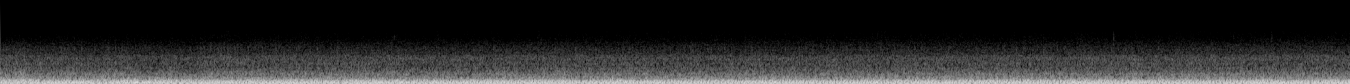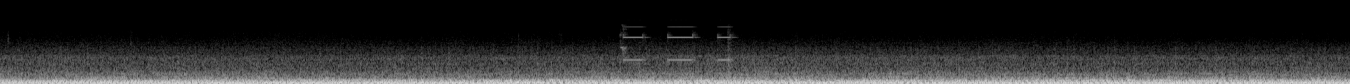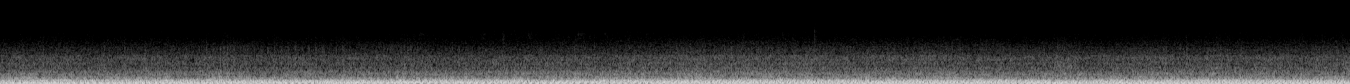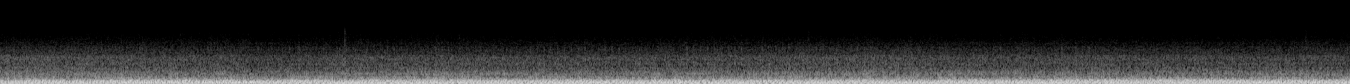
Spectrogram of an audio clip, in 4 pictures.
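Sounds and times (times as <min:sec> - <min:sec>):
short electronic beeps: 0:19.7 - 0:20.9.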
